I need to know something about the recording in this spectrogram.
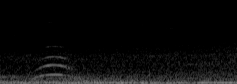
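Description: A domestic cat gives one short meow, rising and then falling in pitch, about half a second in, over a low steady rumble.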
